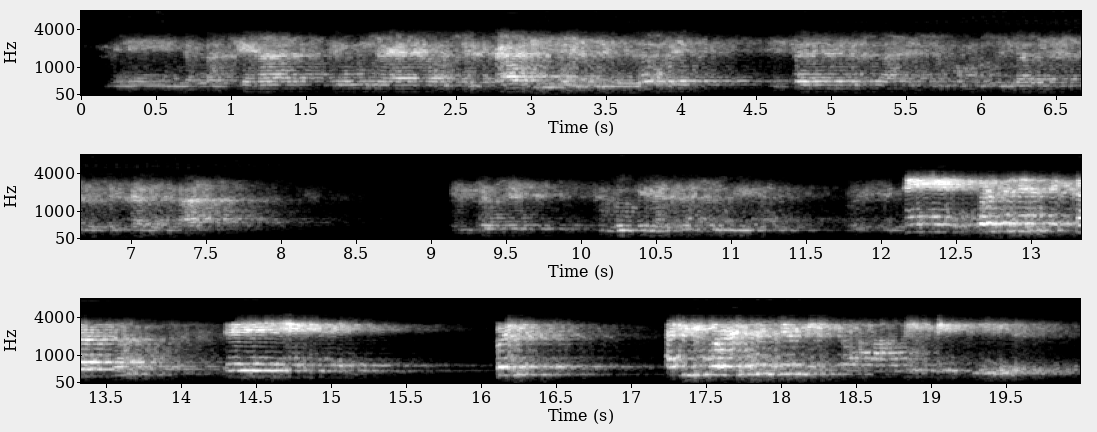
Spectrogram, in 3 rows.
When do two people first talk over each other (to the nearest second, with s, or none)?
12 s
